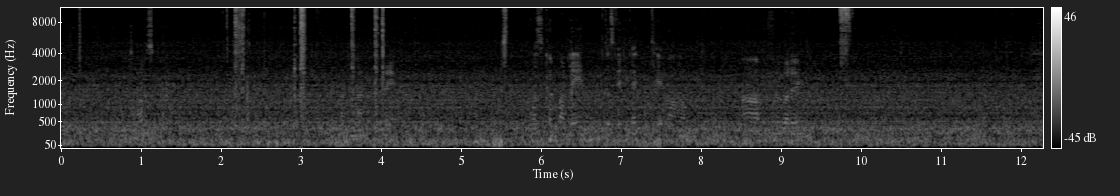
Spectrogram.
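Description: Car cabin noise while driving: a steady low rumble of engine and tyres on the road, with a few sharp clicks scattered through it, the loudest about three seconds in.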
